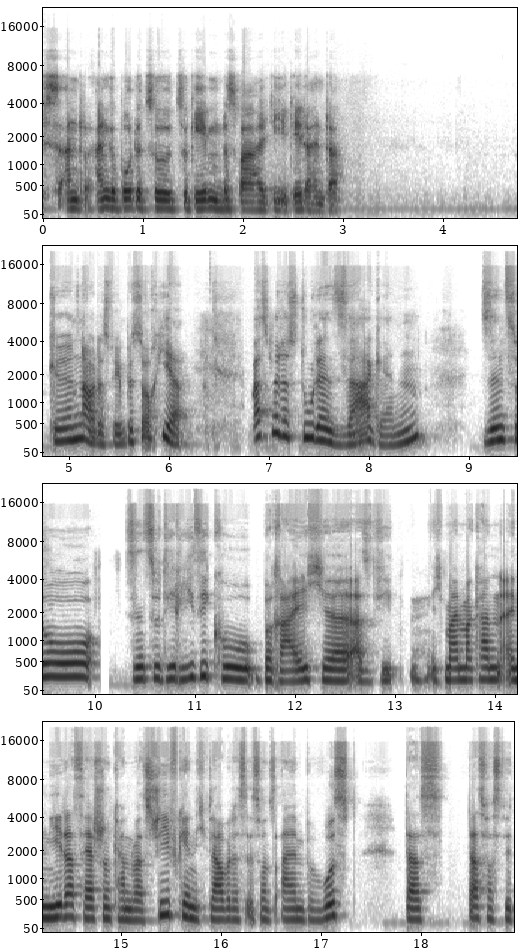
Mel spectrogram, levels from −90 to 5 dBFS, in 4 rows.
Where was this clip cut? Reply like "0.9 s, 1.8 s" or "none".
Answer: none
